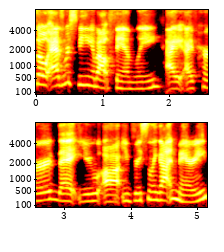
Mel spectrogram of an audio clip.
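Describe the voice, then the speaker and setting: At a moderate pace with hardly any pauses, a woman speaks with lively intonation in a bright, sharp tone and a fairly high pitch. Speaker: podcast co-host interviewer. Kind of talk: casual interview.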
